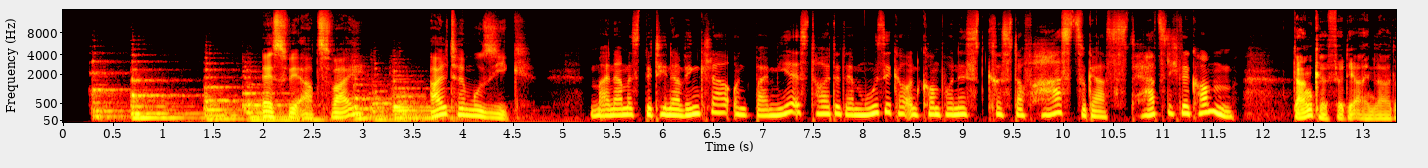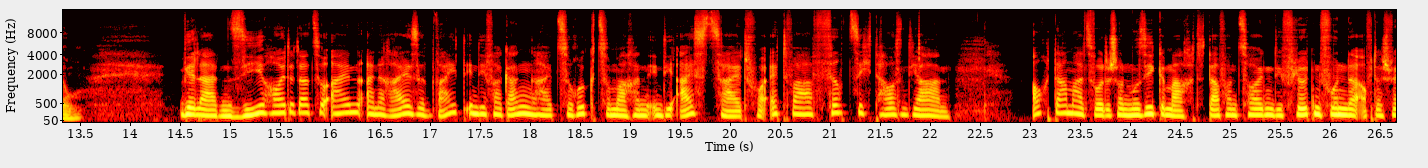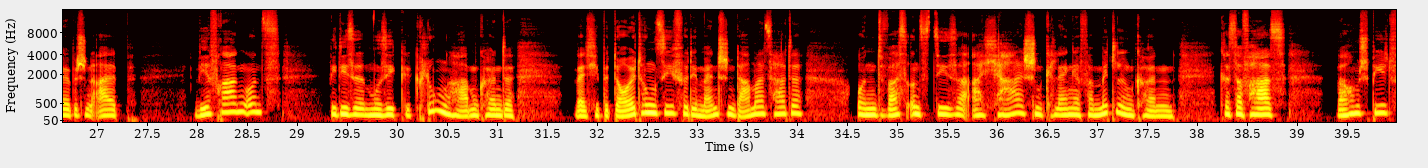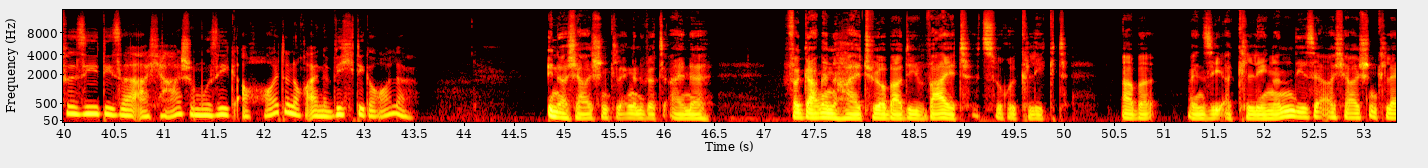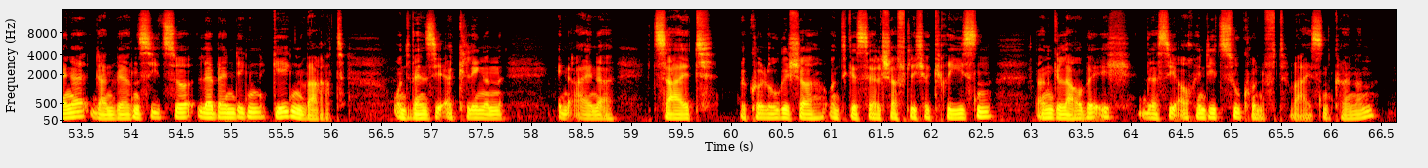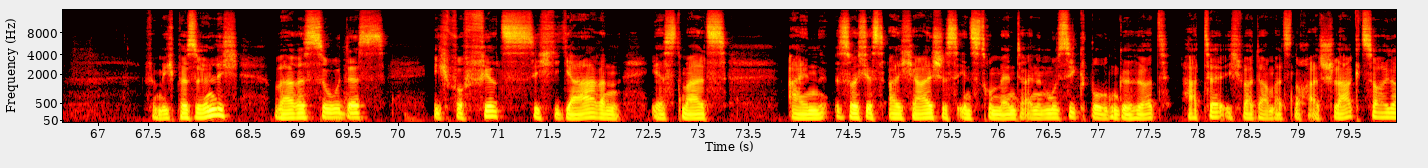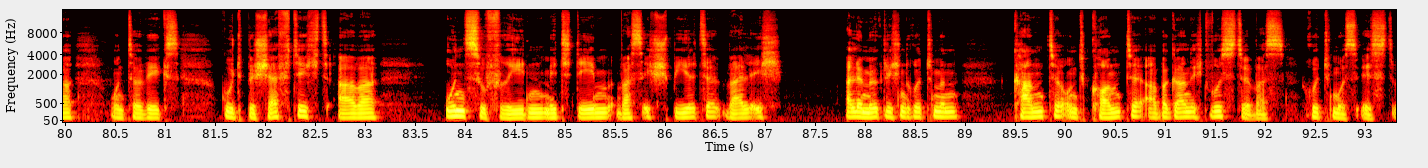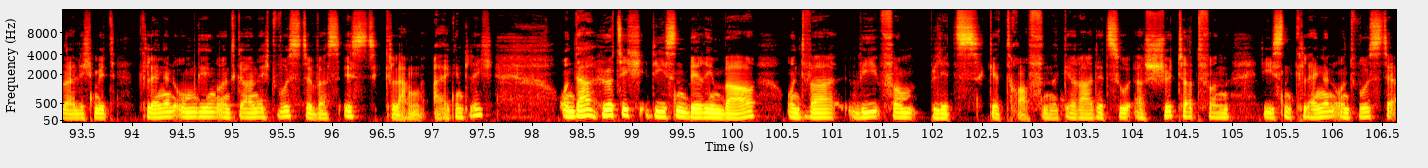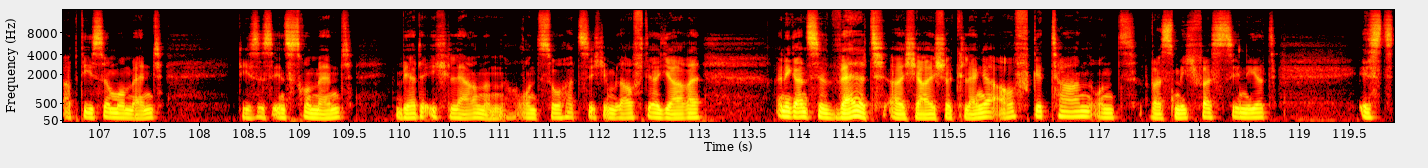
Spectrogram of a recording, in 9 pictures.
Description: Alte Musik_Musik aus der Eiszeit.mp3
